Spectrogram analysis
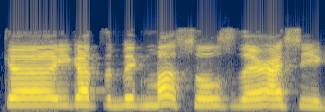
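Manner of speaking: high, loud, swaggering challenger; Juwila, brash warrior host. Acted. Juwila challenging the party to a strength contest: loud swagger. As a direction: taunt them into the contest.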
